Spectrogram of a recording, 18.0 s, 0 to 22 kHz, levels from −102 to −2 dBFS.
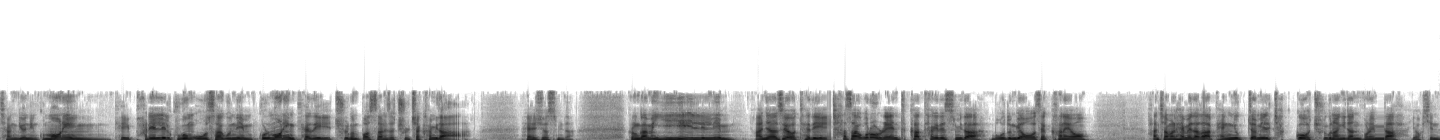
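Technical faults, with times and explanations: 3.74 to 17.31 s, concealed Bluetooth headset packet loss: headset voice packets dropped at 3.74, 5.76 to 5.82, 10.30 to 10.42, 15.04 and 17.23 to 17.31 s, and the receiver looped recent waveform to fill the gaps. The longer runs, up to 75 ms, sound like a buzzy held tone that warbles as the real sound resumes.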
